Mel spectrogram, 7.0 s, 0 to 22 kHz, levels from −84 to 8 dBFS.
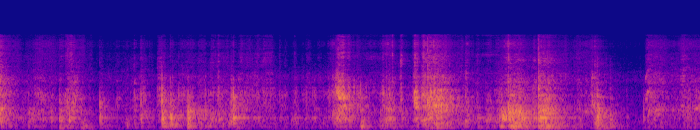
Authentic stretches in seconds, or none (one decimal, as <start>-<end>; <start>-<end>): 0.0-7.0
